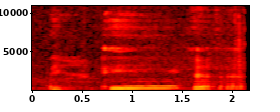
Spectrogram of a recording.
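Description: A woman's short hummed "mm", a hesitation sound, held for about half a second near the middle and rising slightly in pitch, with a couple of faint voiced sounds around it.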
